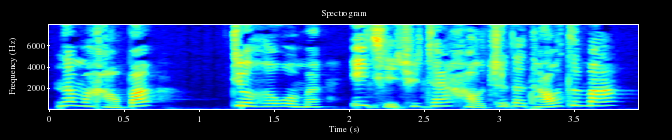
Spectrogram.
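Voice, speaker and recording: A woman's voice: high-pitched, animated, normal speed, a bit bright, pitched above the performer's own voice. A woman voicing innocent little mouse children in a storybook, eager, friendly and childlike. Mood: curious, friendly.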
